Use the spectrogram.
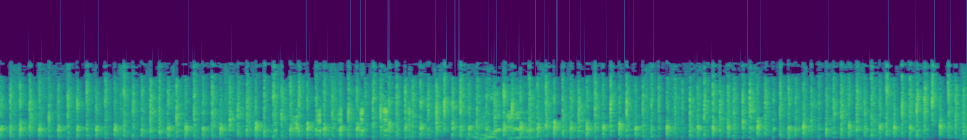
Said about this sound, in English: I don't really get how this happens. What he's doing is clapping at the top of his hands and the base of his hands, a two-for-one clap. I think we have a demo of this, really? Let's listen.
